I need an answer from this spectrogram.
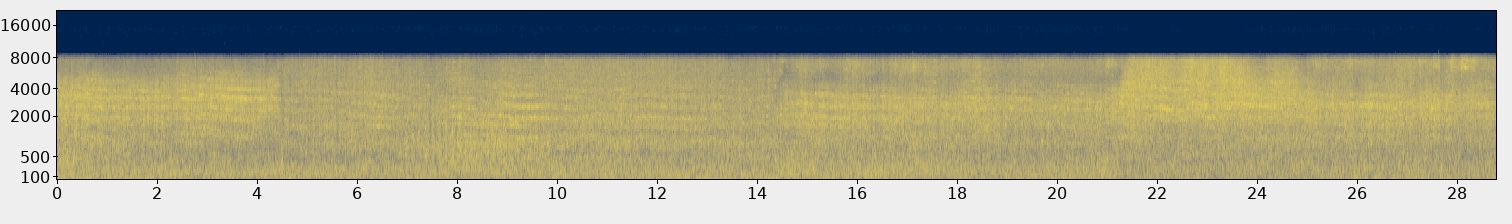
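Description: Florida East Coast Railway intermodal freight cars rolling steadily past close by, wheels clicking over the rail joints, with faint high wheel squeal now and then.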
